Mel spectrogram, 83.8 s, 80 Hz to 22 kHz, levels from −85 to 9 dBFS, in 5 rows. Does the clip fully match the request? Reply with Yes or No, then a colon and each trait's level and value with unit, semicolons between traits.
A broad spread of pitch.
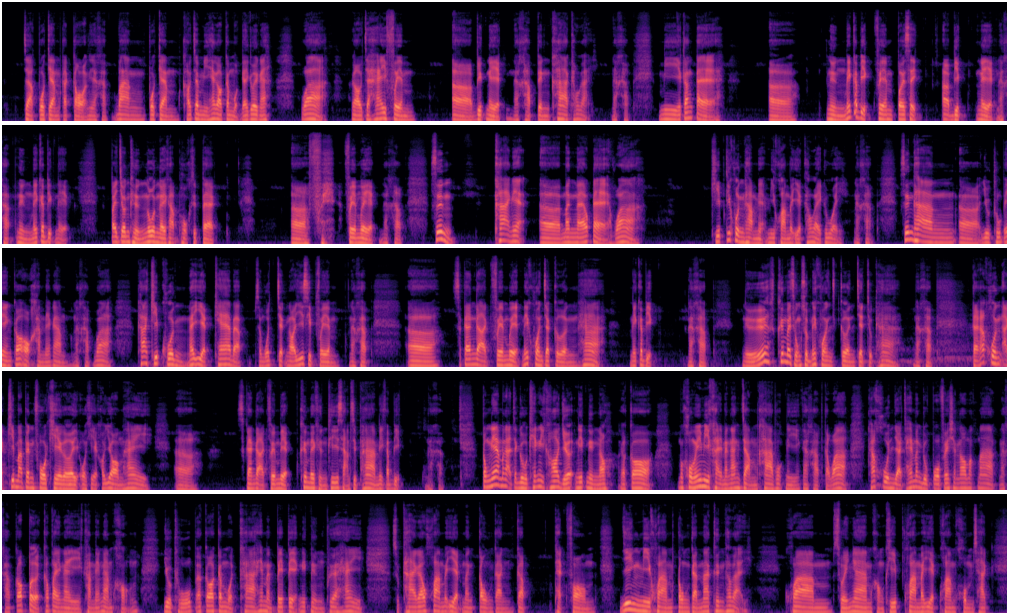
No: average, 3.5 semitones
